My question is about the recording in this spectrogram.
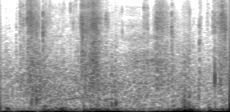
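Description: Footsteps walking over fallen leaves, heard as a few soft steps over a steady low rumble on the microphone.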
